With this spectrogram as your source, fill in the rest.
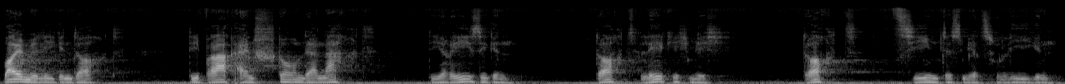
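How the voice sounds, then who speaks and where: An actor playing a weary, ominous ancient ghostly man in a poetic radio drama, speaking in solemn, declamatory, drawn-out phrases. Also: deep voice. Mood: solemn, resigned. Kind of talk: classic German radio drama, poetic stage diction. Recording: long hall-like reverb.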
